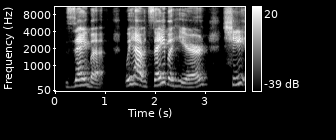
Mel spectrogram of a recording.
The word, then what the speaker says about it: Zeiba: name is it Zeba is that am I pronouncing that correctly it's Zeba zba we have zba here she is my special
